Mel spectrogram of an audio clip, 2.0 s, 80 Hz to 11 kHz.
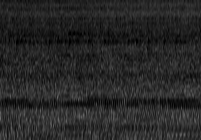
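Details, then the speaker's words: Yamaha EF1000is generator running with fuel shut off to empty the carb bowl before storage: steady, even beat with constant note, no surging or stumbling; sounds healthy, normal running. "So I just turned the gas off, and you can let this thing run, and it will actually empty out the carb bowl."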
